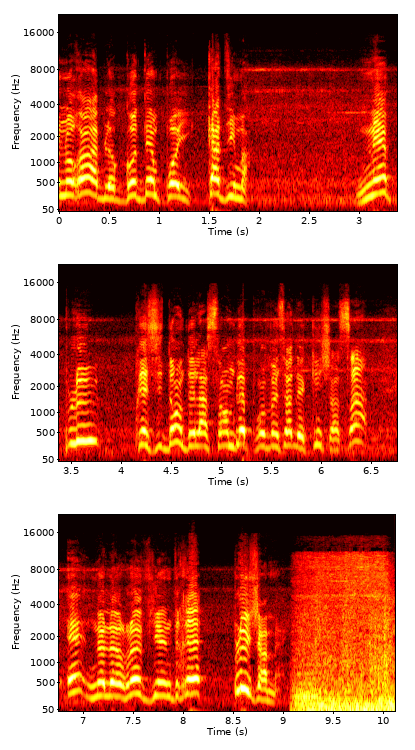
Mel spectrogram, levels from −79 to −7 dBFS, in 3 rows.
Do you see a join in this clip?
yes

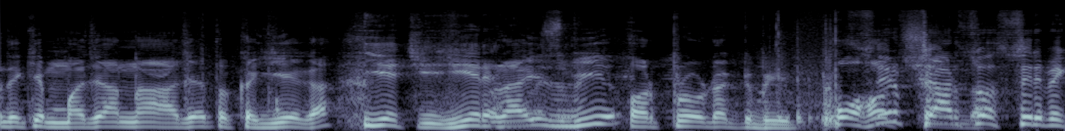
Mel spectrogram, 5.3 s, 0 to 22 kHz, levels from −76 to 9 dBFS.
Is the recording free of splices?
yes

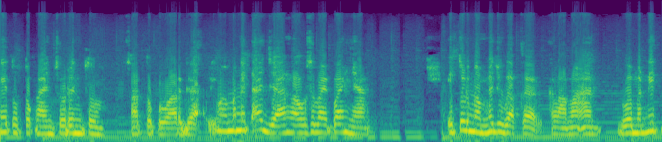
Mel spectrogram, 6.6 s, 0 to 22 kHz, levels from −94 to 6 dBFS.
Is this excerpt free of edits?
yes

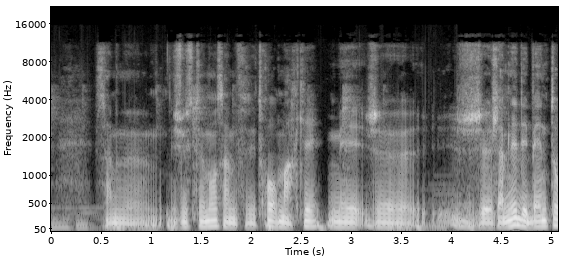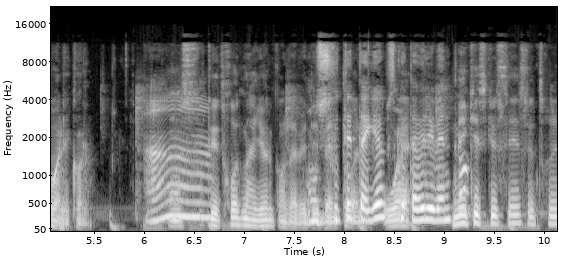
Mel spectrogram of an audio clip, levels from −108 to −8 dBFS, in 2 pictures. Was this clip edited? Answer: no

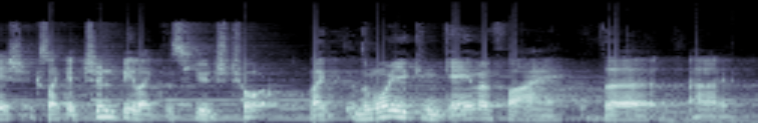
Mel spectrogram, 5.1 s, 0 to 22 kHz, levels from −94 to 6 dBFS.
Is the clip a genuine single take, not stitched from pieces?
yes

